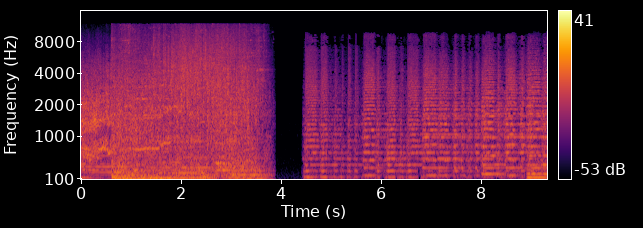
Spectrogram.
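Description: Tires screech in a car skid during an accident, a harsh, dense noise lasting about four seconds. A brief silence follows, then other sustained, tonal sounds.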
